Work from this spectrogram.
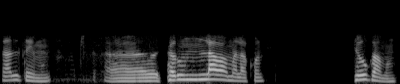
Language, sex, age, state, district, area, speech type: Marathi, male, 18-30, Maharashtra, Nanded, rural, conversation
